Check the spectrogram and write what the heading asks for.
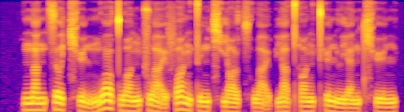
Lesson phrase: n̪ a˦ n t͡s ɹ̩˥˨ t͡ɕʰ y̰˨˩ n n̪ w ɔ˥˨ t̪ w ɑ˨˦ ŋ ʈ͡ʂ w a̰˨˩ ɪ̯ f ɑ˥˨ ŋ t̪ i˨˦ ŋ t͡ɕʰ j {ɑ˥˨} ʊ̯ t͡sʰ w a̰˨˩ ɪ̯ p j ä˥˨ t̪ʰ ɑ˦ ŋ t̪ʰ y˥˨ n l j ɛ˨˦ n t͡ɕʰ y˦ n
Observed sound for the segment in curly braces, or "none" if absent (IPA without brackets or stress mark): ɑ˨˦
